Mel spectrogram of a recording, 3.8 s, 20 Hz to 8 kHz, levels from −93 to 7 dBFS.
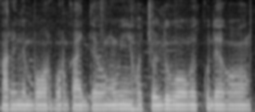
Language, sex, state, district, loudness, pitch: Chakma, male, Tripura, Unakoti, -19 LUFS, 110 Hz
